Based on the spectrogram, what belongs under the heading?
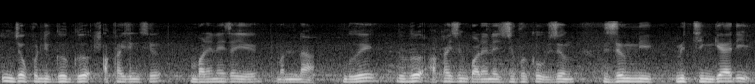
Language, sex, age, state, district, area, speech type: Bodo, male, 18-30, Assam, Chirang, urban, spontaneous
